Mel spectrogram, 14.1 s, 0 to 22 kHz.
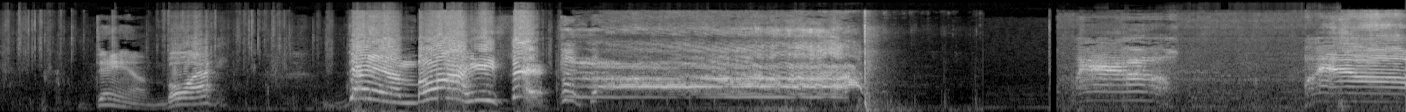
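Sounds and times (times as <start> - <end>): cat meowing: 10.7 - 11.8, 13.0 - 14.0.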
